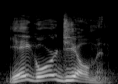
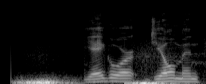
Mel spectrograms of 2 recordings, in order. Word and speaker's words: Egor Demin: Here's the number eight pick, Jaor Dyman. Jaor Dyman. And I got that right. Right. That's the correct pronunciation.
